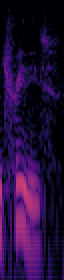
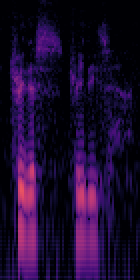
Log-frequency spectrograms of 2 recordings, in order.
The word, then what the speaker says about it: treatise: The opening treaties, I pronounced that right. Treatise.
